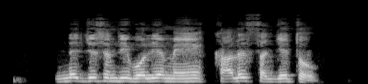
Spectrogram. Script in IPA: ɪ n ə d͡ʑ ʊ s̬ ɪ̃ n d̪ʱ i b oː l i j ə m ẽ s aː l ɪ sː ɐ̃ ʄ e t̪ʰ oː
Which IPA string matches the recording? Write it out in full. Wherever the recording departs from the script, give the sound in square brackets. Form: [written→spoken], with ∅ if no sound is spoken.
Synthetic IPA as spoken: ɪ n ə d͡ʑ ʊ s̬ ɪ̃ n d̪ʱ i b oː l i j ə m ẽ [s→x] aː l ɪ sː [ɐ̃→ɐ] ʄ e t̪ʰ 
